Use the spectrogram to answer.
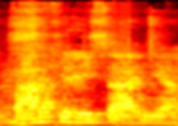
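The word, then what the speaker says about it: Bacary Sagna: but Bakary Sanya. Sanya. Thanks for coming along. I thought I said it wrong there. No, you're right. Bakary Sanya.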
